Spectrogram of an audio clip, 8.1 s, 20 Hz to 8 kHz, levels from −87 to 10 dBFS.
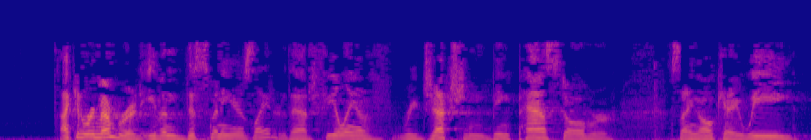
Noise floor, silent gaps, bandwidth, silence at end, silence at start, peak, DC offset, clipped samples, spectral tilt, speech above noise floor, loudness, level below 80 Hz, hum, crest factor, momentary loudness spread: -65 dBFS; none; 5.8 kHz; 0.1 s; 0.55 s; -14 dBFS; under 0.1%; under 0.1%; -9.5 dB/octave; 30 dB; -35 LUFS; -60 dBFS; none; 22 dB; 14 LU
